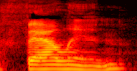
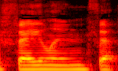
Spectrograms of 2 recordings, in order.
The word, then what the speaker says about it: Fallon: My name is Fallon, but it's pronounced Fallon. People say Phelan.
